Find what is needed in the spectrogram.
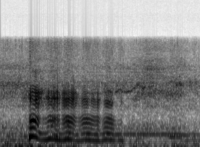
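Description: A man laughing for about a second, his voice wavering up and down in pitch, over a steady low hum.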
